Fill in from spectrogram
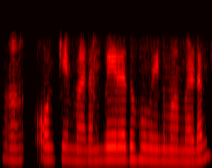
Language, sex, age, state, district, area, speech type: Tamil, female, 30-45, Tamil Nadu, Pudukkottai, rural, conversation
